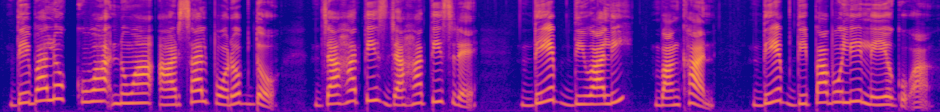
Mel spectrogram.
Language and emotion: Santali, neutral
